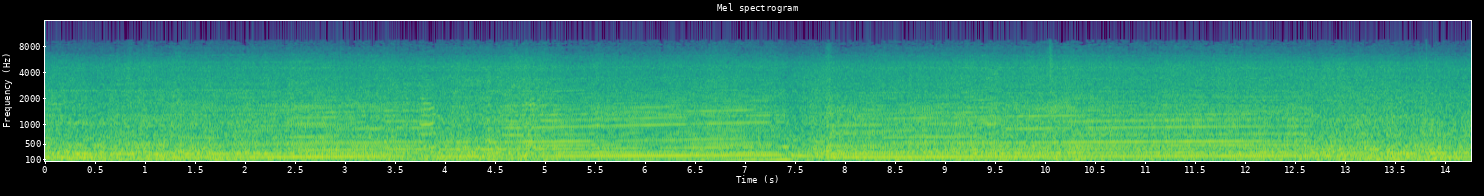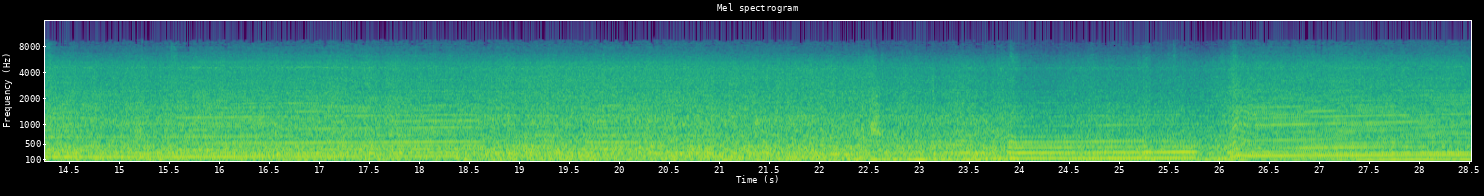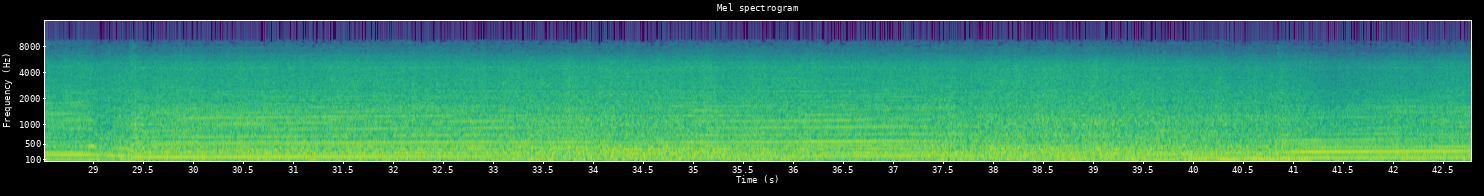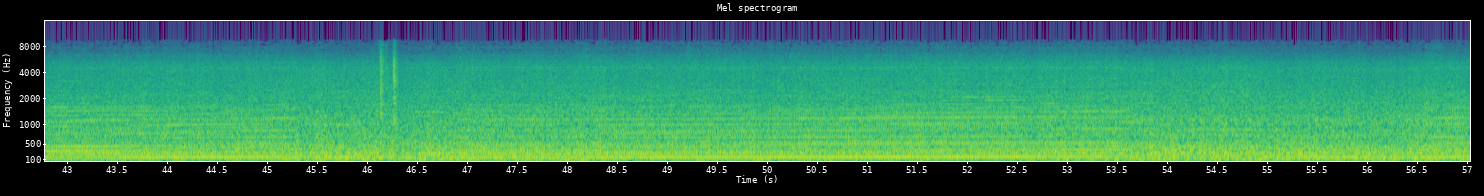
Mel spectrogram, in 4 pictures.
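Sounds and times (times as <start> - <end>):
car engine accelerating: 0.0 - 57.0
tyre and road noise: 0.0 - 57.0.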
